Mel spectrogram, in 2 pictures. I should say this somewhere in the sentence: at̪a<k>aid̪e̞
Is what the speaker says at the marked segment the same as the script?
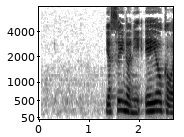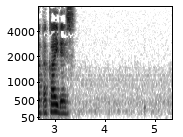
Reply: yes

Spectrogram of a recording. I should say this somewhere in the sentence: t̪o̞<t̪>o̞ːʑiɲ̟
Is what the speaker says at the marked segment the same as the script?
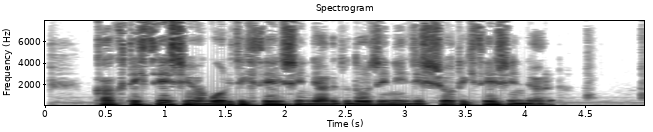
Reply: no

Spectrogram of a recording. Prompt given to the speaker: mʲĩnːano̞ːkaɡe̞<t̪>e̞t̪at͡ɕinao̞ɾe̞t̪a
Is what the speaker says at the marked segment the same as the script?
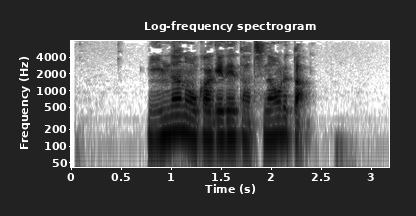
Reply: no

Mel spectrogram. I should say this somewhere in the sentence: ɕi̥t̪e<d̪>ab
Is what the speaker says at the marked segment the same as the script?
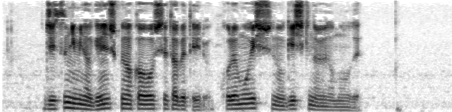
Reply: no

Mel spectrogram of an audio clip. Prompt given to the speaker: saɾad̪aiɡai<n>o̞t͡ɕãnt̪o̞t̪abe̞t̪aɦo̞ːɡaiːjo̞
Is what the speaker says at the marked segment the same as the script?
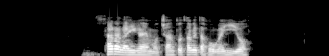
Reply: no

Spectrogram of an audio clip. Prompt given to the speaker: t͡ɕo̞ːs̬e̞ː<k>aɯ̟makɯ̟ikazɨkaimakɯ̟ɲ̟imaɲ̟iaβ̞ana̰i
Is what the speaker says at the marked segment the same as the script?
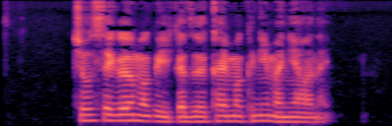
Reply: no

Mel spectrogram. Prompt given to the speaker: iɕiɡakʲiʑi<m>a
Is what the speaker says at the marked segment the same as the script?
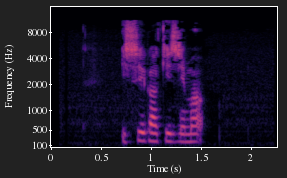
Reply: yes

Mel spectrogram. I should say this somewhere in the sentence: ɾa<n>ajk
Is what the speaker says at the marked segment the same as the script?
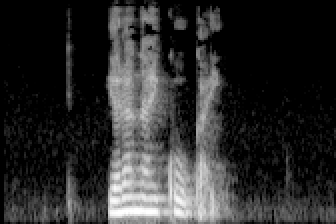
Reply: yes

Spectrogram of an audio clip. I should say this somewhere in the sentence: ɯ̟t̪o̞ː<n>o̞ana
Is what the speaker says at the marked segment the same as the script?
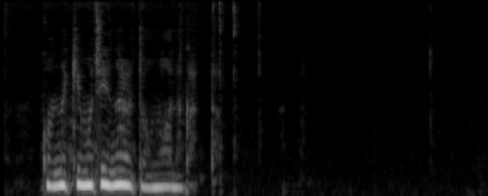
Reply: no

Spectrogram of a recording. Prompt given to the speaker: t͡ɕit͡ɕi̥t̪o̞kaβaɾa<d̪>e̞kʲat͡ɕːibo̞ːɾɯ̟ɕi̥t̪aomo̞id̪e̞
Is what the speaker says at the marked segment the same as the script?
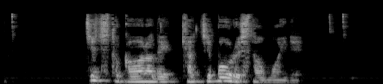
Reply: yes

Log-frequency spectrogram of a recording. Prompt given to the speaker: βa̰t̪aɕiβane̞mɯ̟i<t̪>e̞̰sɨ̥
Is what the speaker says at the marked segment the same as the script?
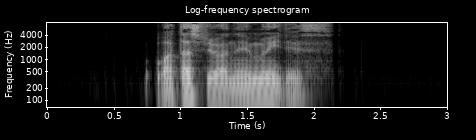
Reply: no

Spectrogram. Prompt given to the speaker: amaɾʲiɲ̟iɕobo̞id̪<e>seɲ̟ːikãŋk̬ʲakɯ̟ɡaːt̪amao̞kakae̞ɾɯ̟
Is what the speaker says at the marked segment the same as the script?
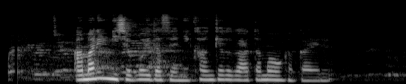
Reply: no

